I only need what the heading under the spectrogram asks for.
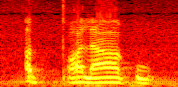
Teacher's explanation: یہاں پر طا کو موٹا پڑھا جائے گا، ایک تا ہے باریک تا اور ایک طا ہے۔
